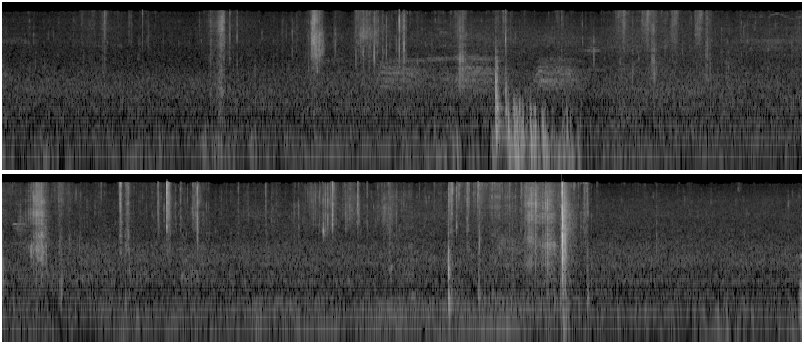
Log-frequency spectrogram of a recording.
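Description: Scattered light clicks and knocks of hand tools working on a wooden concrete-countertop form while it is taken apart, with a louder thump about five seconds in and a sharp click near the end.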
